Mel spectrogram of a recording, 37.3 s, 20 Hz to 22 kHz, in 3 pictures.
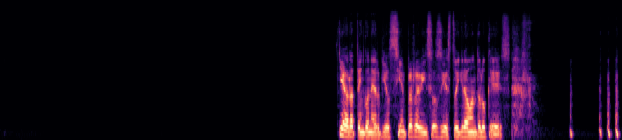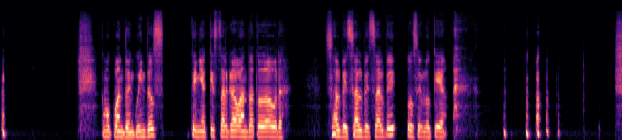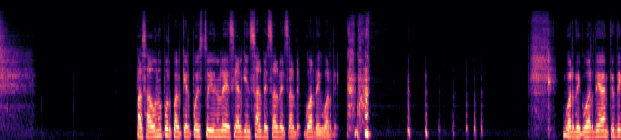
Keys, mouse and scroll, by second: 11.9-13.2 scroll down 4, 15.2-16.0 scroll down 2, 21.2-23.3 scroll down 5, 23.4-23.9 scroll up 2, 23.9-25.4 scroll up 1, 25.4-26.2 scroll up 1, 26.2-28.3 scroll up 1, 28.3-29.4 scroll down 2, 32.2-33.0 scroll down 2.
